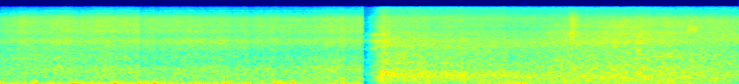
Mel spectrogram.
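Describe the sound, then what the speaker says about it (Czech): Loud, continuous crash and hiss of ocean surf at a New Zealand surf beach, with heavy wind buffeting the microphone, waves rolling in close by. "Malem nás dala vlna, Veru."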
